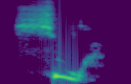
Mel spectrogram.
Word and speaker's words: Schule: SCH makes the sh sound, like in ship. So Schule, meaning school, is pronounced Schule. And Deutsch ends with TSCH, which makes a ch sound, as in church.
